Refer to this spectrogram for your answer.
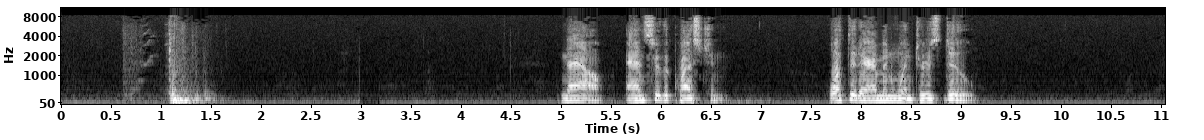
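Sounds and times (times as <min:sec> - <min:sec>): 
door swinging shut with a solid thud: 0:00.6 - 0:01.8
speech: 0:05.0 - 0:06.7, 0:07.7 - 0:09.2.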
